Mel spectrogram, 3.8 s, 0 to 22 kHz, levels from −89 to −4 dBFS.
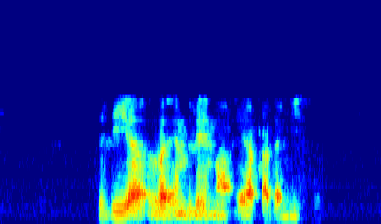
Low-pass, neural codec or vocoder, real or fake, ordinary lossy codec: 3.6 kHz; vocoder, 22.05 kHz, 80 mel bands, HiFi-GAN; fake; Opus, 64 kbps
